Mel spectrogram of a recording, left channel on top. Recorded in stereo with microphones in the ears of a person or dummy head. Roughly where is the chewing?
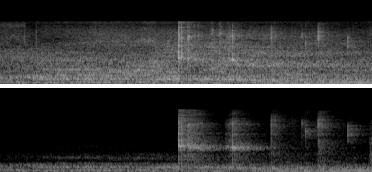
Centre.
